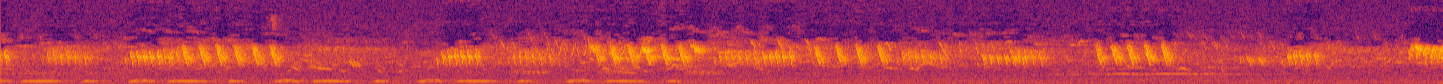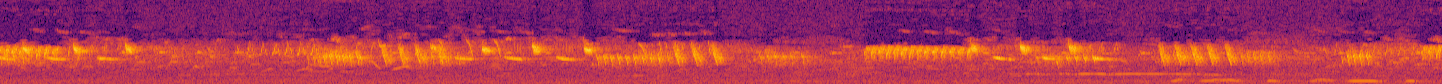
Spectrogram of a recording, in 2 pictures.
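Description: Birds chirping and trilling in repeated bursts of rapid high notes, with a lower note pulsing about twice a second for the first several seconds and again near the end.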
